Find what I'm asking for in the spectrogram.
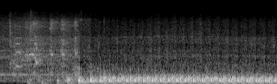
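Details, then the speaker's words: Harley V-Rod, after fitting correct fresh spark plugs and a new pigtail to fix loose, wrong plugs and a bent pigtail: brief crank, then a steady, even, throaty idle with no misfire or stumble. Normal start and idle. "It already sounds better. Sounds better. Already sounds better, yeah. All right. We can tell right off the bat, as soon as he started it, it's running better."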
